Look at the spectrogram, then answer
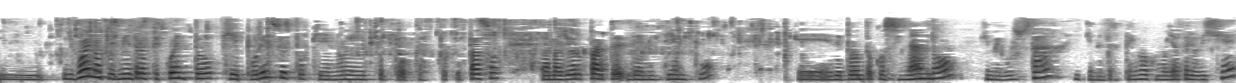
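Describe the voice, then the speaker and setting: A woman's medium-pitched voice, fairly slow, with ordinary pitch variation. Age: 40s. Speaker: podcast host. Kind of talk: casual monologue. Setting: home kitchen.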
